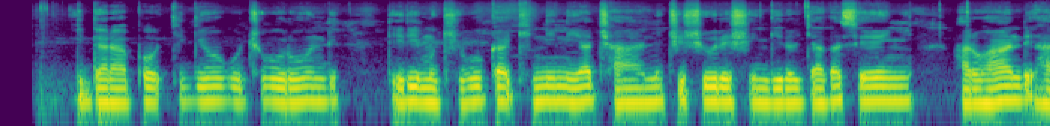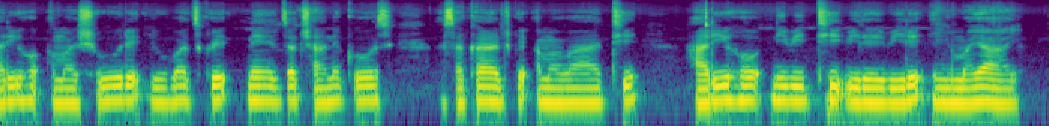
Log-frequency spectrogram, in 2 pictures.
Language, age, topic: Rundi, 18-24, education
